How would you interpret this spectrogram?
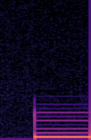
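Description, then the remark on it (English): After a moment of silence, a steady electronic telephone tone sounds on the line, a loud, unbroken hum that begins abruptly and holds to the end. No one speaks. “No, I got to call that back if that's the case. I think I might have just called the guy that I did the show on BBL with.”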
